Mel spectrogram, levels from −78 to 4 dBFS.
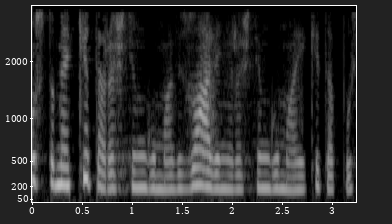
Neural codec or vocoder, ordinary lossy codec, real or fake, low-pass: none; AAC, 16 kbps; real; 3.6 kHz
